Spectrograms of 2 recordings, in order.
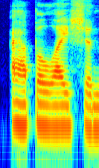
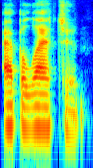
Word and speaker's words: Appalachian: the Appalachian Mountains we don't call it a Appalachian Mountains here we call it Appalachian Mountains that's how we pronounce it we got country slang I accidentally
